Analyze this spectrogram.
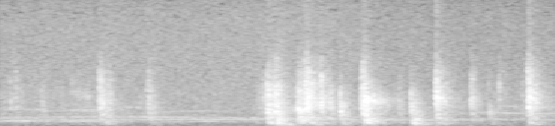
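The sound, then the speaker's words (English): A girl tries a locked door handle in a house while rain falls outside. The handle is jiggled and rattled several times in quick, uneven bursts, after a brief quiet moment with a faint hum. No voices. “Mary steps up to it and tries the handle.”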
